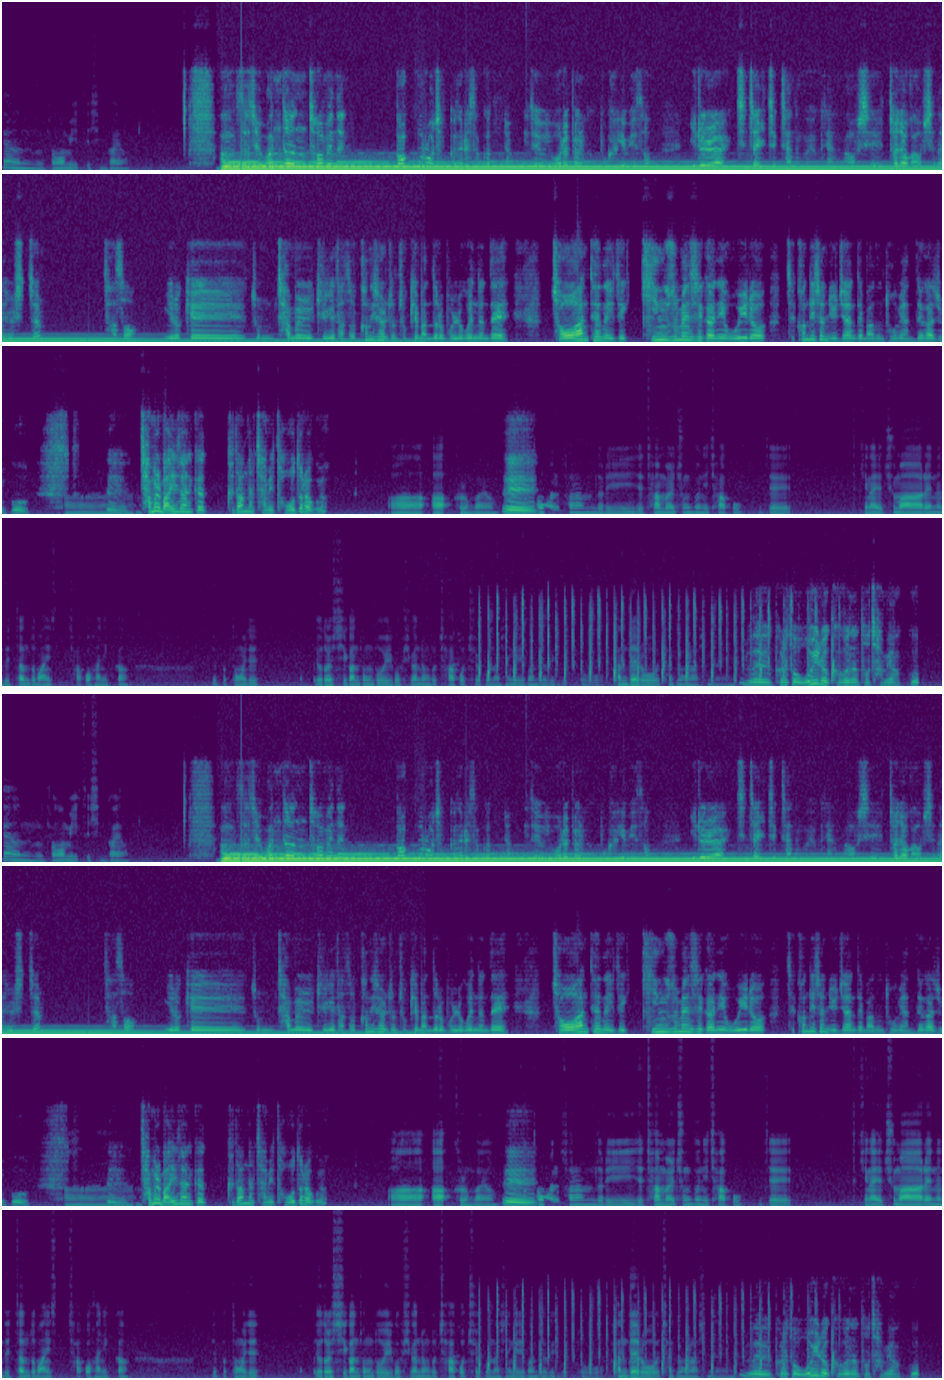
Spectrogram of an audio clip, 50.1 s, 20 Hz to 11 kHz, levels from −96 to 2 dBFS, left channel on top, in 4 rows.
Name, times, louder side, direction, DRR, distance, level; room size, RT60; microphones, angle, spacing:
voice 1, 0.0-1.7 13.9-14.1 23.3-23.4 25.9-26.9 30.2-31.7 32.2-34.9 35.3-35.6 36.6-39.3 40.4-41.0 41.8-47.4, right 2 dB, 65° right, 5.1 m, -47 dB
voice 2, 2.5-4.7 5.3-8.7 9.2-13.1 13.9-14.3 14.7-26.0 26.5-27.8 28.1-29.4 31.7-32.2 47.4-49.8, left 3 dB, 75° left, 2.1 m, -36 dB
Gong, 2.9-17.1, equal, 10° left, 0.4 m, -28 dB
sound 1, 43.6-43.7 44.0-48.9, left 5 dB, 35° left, 3.0 m, -45 dB
head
